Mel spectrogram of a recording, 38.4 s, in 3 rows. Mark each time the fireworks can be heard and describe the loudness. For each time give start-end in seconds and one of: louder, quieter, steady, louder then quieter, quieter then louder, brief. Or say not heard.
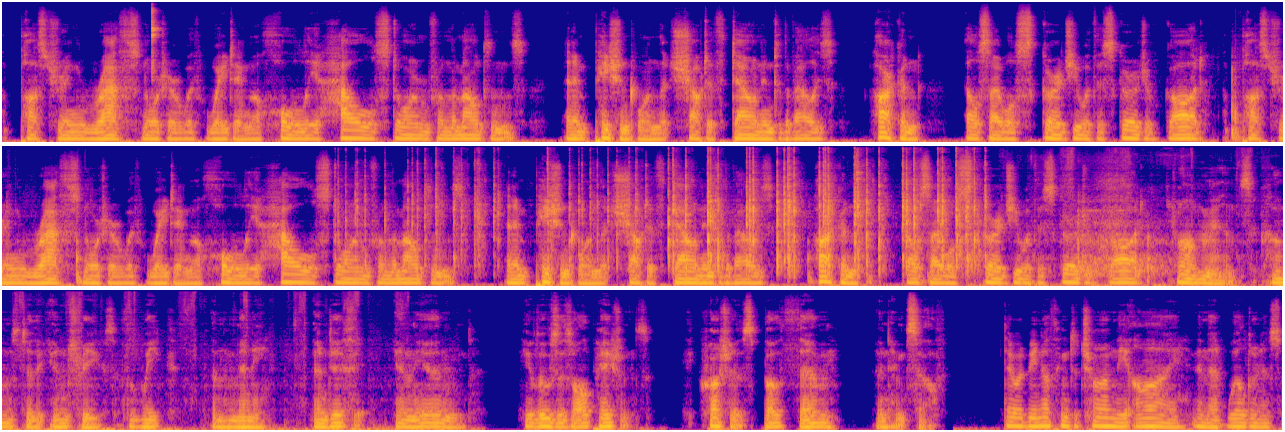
16.1-24.8 louder then quieter.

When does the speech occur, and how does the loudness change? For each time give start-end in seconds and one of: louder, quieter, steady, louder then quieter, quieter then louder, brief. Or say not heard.
0.0-38.3 steady.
